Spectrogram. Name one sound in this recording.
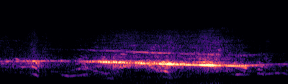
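A police siren wails nearby and slowly falls in pitch.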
